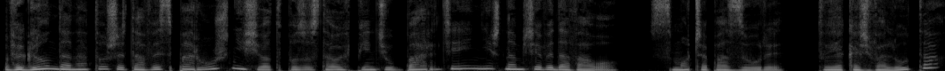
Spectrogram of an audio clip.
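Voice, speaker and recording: A woman's voice: medium pitch, lively intonation, normal speed, dry recording, studio quality, voice pushed up. A woman voicing a cheerful young woman, the narrator's friend, in an audiobook. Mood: whispering puzzled. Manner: bright and eager.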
